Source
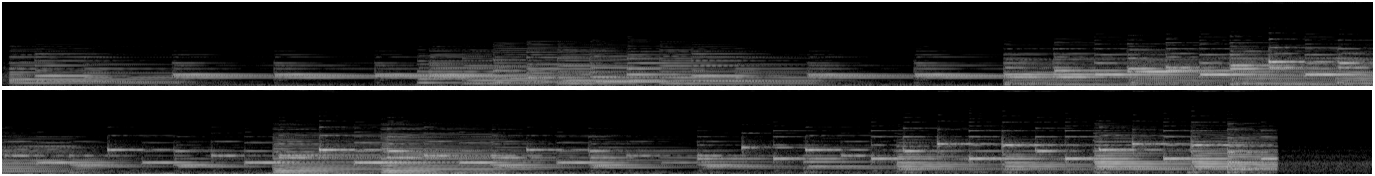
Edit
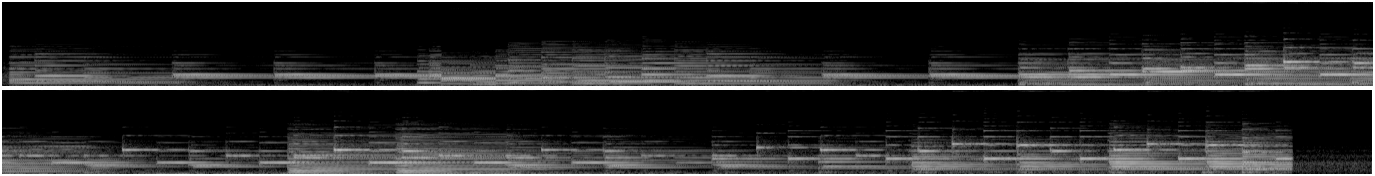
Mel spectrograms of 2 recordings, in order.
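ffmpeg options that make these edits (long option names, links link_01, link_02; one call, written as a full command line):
ffmpeg -i in.wav -filter_complex "[0:a]asplit=3[link_01][link_02][link_03];[link_01]atrim=end=4.394[link_04];[link_02]atrim=start=4.39:end=4.79,asetpts=PTS-STARTPTS,asetrate=32193,aresample=44100,atrim=end_sample=24164,asetpts=PTS-STARTPTS[link_05];[link_03]atrim=start=4.786[link_06];[link_04][link_05]acrossfade=duration=0.004:curve1=hsin:curve2=hsin[link_07];[link_07][link_06]acrossfade=duration=0.004:curve1=hsin:curve2=hsin" out.wav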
